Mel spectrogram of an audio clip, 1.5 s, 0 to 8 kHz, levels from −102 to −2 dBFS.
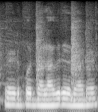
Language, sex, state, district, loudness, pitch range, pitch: Rajasthani, male, Rajasthan, Churu, -12 LUFS, 115-125 Hz, 125 Hz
